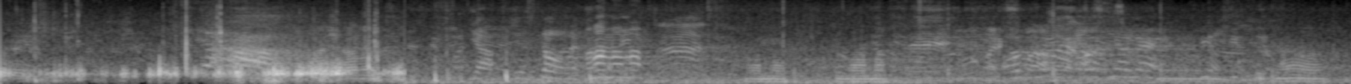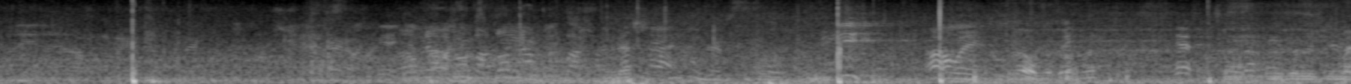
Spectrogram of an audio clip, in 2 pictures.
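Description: Men shout and call out outdoors across an open field.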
